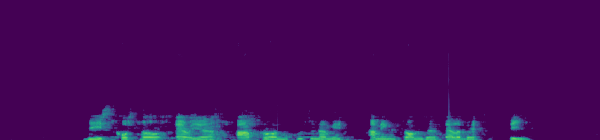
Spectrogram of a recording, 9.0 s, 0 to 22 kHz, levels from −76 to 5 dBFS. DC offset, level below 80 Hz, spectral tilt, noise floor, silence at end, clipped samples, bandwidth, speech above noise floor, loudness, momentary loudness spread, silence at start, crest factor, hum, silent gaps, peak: under 0.1%; -52 dBFS; -9 dB/octave; under -90 dBFS; 1.05 s; under 0.1%; 5.4 kHz; over 69 dB; -21 LUFS; 9 LU; 1.25 s; 18 dB; none; 7.51-7.63 s; -4 dBFS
